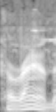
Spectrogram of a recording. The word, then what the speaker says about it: Coram: I said Coram. That's how you're supposed to pronounce it. – Really? I didn't know that. I always thought it was Coram. – Well, actually, most people throughout the world pronounce it the way you said it. – Coram? – Right. But people on the North Shore of Long Island always call it Coram.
